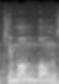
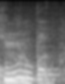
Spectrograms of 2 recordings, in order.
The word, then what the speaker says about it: 김원봉: 그래서 저희가 최근에 그 약산 김원봉 선생님을 김운봉이라고 김운복 뭐 이렇게 발음하고요. 예, 운봉.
